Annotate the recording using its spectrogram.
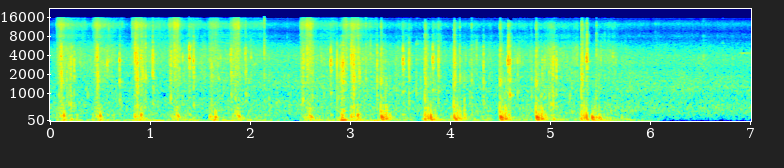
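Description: Footsteps crunch quickly on a gravel road.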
